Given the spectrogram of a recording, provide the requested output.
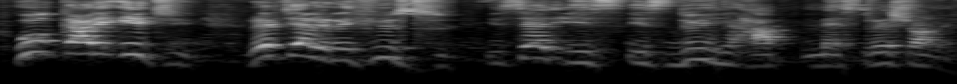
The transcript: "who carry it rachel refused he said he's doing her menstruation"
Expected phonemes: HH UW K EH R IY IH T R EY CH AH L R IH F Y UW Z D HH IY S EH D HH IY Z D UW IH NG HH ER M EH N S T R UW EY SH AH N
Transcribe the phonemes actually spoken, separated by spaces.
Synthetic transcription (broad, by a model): HH UW K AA R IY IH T R EY CH AH L R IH F Y UW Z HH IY S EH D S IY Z D UW IH NG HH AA M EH S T R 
